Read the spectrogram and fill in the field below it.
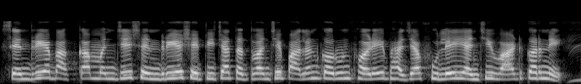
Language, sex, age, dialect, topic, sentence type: Marathi, female, 18-24, Varhadi, agriculture, statement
